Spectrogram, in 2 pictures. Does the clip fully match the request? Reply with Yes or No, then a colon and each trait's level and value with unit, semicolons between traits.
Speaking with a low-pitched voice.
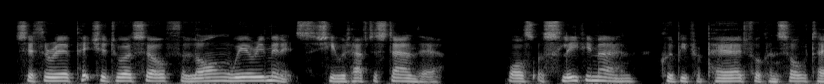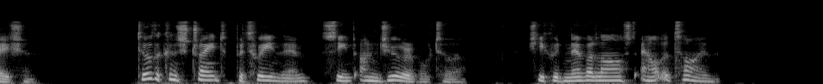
No: medium, 155 Hz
